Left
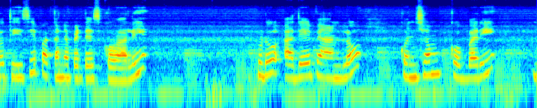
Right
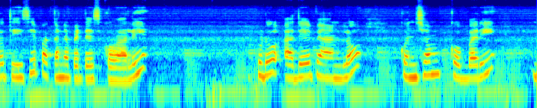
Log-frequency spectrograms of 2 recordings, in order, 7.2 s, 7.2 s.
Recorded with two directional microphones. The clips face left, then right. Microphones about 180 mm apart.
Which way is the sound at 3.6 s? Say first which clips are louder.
Right 3 dB; 35° right (ahead or behind).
